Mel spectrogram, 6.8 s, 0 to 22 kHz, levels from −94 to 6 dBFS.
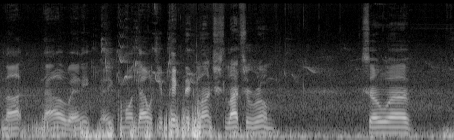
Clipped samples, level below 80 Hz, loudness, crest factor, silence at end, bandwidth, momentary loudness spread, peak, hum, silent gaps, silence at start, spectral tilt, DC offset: under 0.1%; -34 dBFS; -24 LUFS; 22 dB; 0 s; 19.5 kHz; 22 LU; -4 dBFS; none; none; 0 s; -7.5 dB/octave; under 0.1%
